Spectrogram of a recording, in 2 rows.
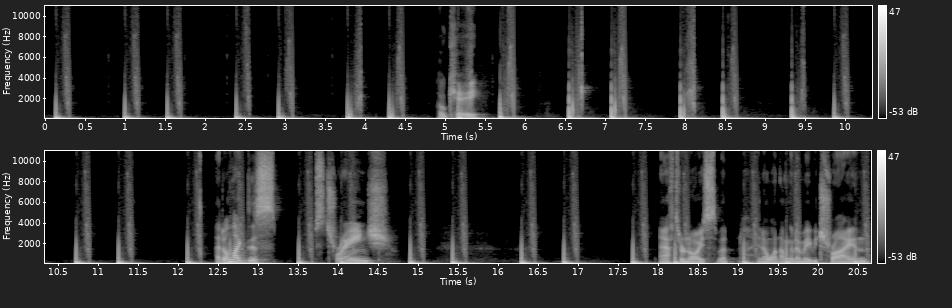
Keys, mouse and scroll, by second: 0.7-1.2 drag, 1.9-2.6 drag, 2.9-4.0 drag, 5.8-6.2 drag, 7.4-8.9 drag, 9.5-11.8 drag, 18.2 right click.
